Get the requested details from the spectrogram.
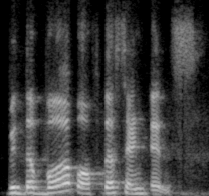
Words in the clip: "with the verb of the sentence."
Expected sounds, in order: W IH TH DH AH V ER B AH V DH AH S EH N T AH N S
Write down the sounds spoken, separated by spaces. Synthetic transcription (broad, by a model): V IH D AH V ER B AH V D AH S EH N T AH N S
